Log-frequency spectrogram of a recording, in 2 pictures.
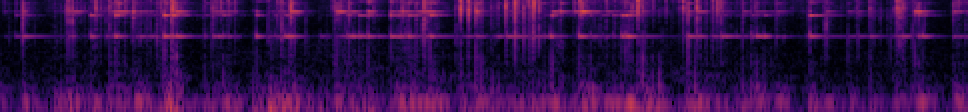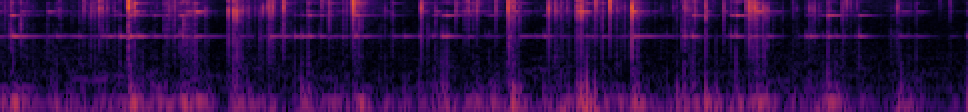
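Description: Long fingernails scratch and tick rapidly over an empty turquoise glass tumbler with an embossed relief design, held in one hand. The result is a dense, uneven stream of bright, glassy scrapes and clicks over a faint steady high ring, with a soft low rumble underneath.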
